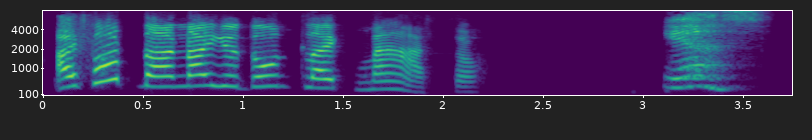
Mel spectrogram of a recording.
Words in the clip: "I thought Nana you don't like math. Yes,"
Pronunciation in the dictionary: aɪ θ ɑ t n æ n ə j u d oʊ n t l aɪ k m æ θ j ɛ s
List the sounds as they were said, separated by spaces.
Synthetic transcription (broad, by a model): aɪ θ ɑ t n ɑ n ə j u d oʊ n t l aɪ k m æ s j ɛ s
